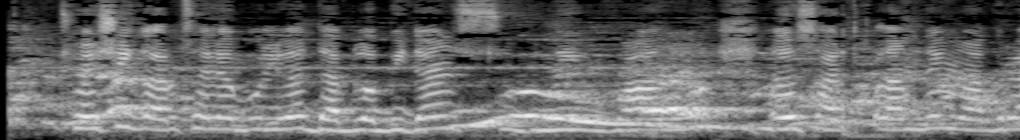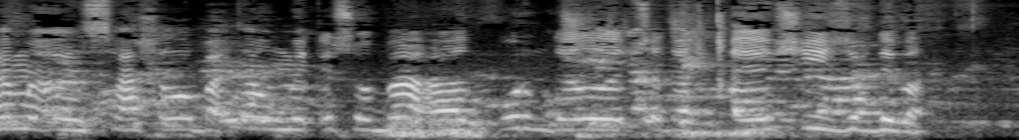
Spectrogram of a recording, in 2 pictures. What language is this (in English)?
Georgian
